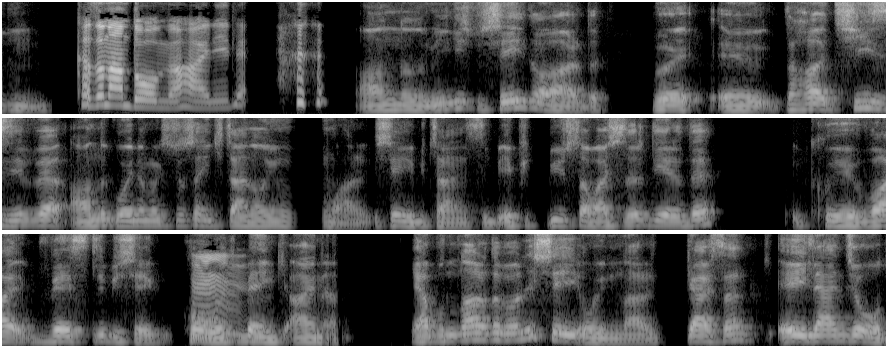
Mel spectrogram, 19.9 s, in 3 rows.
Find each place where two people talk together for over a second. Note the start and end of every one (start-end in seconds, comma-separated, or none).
none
